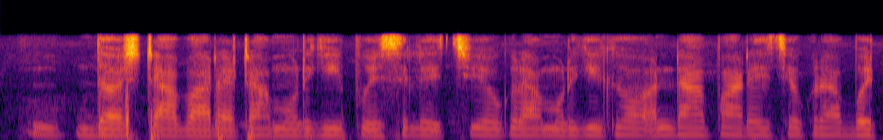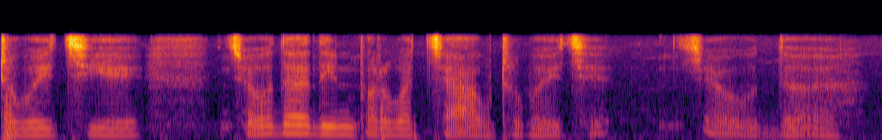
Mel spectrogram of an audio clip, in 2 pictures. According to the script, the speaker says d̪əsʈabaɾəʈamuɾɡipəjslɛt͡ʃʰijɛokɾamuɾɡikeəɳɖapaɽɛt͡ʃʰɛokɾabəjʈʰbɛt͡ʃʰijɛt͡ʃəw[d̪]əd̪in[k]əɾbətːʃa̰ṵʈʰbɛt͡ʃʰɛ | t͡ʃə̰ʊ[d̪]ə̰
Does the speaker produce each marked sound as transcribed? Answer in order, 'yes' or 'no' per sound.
yes, no, yes

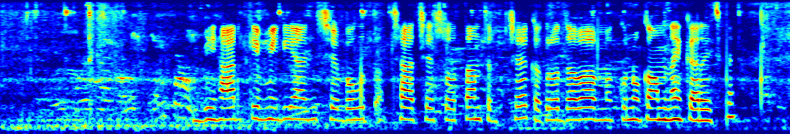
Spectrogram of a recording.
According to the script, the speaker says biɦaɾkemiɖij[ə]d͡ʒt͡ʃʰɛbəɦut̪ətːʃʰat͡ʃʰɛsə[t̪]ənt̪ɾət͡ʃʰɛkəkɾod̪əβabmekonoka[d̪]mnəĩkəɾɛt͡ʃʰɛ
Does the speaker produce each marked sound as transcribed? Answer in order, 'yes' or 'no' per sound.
no, yes, no

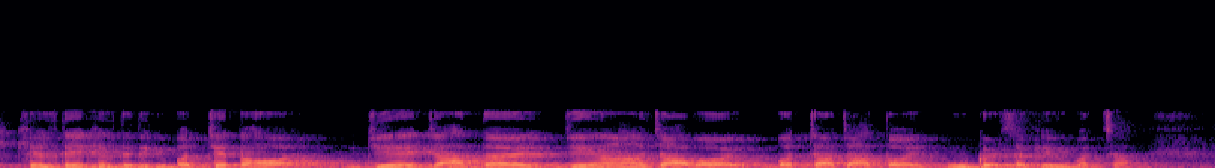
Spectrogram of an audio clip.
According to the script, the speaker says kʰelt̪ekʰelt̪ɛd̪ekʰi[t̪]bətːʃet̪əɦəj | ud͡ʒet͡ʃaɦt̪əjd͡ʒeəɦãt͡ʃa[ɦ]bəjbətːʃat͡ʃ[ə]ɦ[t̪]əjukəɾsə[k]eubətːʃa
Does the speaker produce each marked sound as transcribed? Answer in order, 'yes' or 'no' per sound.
no, yes, no, yes, yes

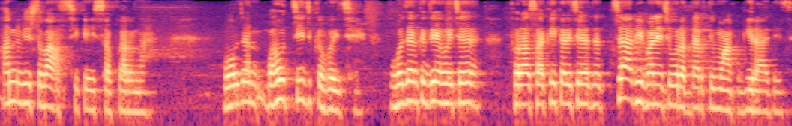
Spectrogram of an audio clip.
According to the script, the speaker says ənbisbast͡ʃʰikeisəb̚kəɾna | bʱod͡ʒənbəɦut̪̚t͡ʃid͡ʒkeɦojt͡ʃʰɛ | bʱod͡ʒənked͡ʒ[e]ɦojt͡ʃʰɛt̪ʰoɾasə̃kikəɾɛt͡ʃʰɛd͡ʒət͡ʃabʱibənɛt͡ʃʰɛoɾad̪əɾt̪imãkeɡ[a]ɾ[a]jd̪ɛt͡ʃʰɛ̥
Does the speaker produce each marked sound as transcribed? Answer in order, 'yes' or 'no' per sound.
yes, no, yes

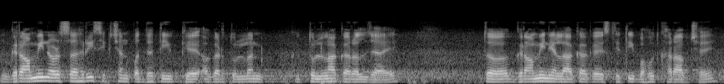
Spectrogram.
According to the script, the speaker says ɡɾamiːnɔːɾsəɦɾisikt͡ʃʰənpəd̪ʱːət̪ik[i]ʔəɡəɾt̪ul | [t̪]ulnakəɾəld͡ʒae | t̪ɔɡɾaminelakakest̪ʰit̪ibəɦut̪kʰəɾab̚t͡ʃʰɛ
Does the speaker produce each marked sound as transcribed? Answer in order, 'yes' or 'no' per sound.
no, yes

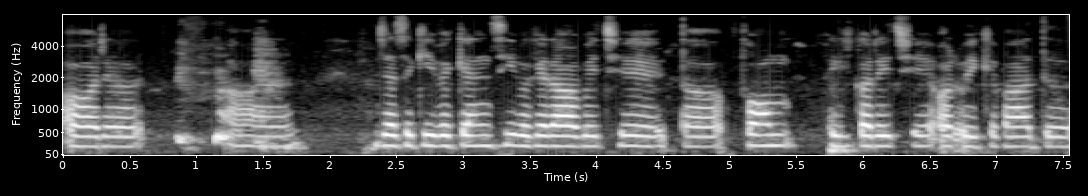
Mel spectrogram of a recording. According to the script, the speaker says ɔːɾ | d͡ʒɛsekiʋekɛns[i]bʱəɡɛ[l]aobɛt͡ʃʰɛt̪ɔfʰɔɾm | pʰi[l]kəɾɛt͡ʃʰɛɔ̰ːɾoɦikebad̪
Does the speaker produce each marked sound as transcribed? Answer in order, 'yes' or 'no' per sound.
yes, no, yes

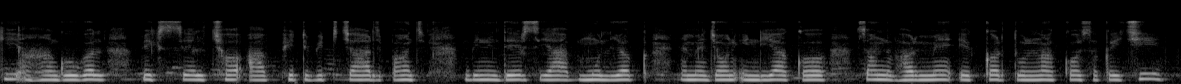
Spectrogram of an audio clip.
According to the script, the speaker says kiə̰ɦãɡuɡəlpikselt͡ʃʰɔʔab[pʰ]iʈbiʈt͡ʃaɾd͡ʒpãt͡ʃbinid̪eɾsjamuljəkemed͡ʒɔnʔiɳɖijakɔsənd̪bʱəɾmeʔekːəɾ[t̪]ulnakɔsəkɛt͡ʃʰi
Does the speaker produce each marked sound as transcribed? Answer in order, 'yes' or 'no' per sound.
yes, yes

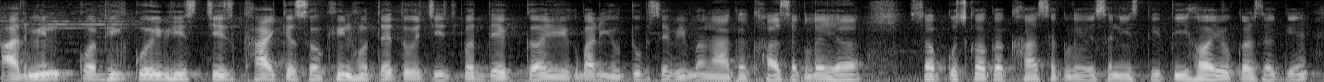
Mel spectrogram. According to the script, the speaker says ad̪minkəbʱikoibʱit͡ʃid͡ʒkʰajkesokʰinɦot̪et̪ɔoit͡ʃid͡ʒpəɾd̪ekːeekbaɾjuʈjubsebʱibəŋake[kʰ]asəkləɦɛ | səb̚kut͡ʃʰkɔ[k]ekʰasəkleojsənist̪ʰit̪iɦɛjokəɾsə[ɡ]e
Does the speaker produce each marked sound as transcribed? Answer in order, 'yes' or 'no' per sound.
yes, yes, no

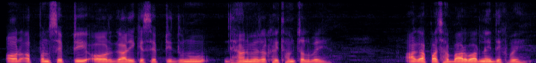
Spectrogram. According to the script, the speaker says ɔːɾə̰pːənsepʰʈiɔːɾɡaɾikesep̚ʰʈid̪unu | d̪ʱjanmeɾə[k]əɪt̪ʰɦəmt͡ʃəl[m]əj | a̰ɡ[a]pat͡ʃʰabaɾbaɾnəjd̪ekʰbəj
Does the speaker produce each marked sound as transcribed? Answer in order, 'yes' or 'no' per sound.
no, no, yes

